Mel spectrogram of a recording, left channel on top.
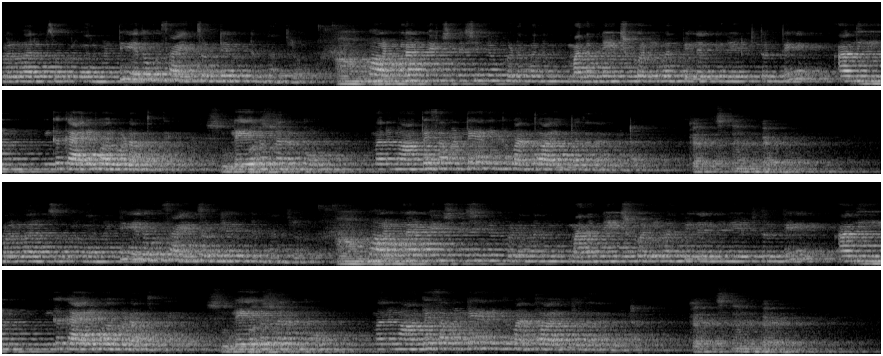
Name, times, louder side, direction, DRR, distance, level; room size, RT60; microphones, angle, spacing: voice 1, 0.0-8.0 8.3-8.9 9.2-10.5 10.8-12.0 12.5-15.2, left 1 dB, 50° left, -2 dB, 0.4 m, -27 dB
voice 2, 3.3-4.1 8.5-8.7 10.8-11.6 15.7-16.5, equal, 15° left, -9 dB, 0.6 m, -30 dB
2.9 x 2.2 x 3.2 m, 2.5 s
head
